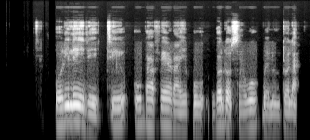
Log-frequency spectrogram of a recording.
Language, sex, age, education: Yoruba, male, 30-45, tertiary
